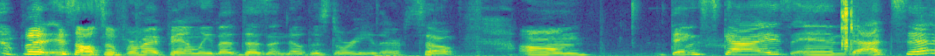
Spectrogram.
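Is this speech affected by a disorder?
No.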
